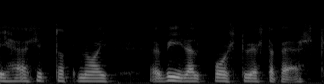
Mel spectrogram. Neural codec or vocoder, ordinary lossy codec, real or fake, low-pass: none; none; real; 7.2 kHz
